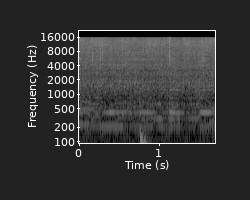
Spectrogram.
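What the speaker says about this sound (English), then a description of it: "I'm gonna leave it again for it to sear at the bottom and caramelize at the bottom as well" Stir-fried beef searing and caramelizing at the bottom of a hot pan, giving a steady, dense sizzle that is close and moderately quiet, with no voices.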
